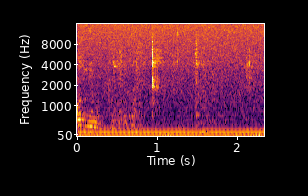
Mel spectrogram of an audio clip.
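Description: Near silence: a steady low electrical hum with a few faint clicks, and a brief faint voice sound at the very start.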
